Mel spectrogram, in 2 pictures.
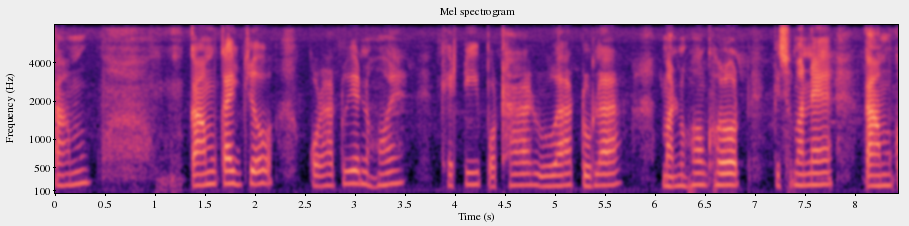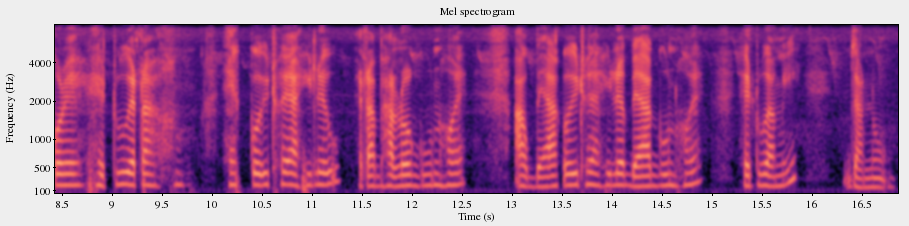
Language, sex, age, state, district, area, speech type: Assamese, female, 60+, Assam, Dibrugarh, rural, spontaneous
